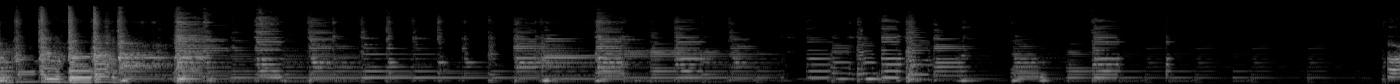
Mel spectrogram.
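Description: Acoustic guitar strummed alone in an instrumental break, chords ringing in a steady rhythm, growing quieter over the last few seconds.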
